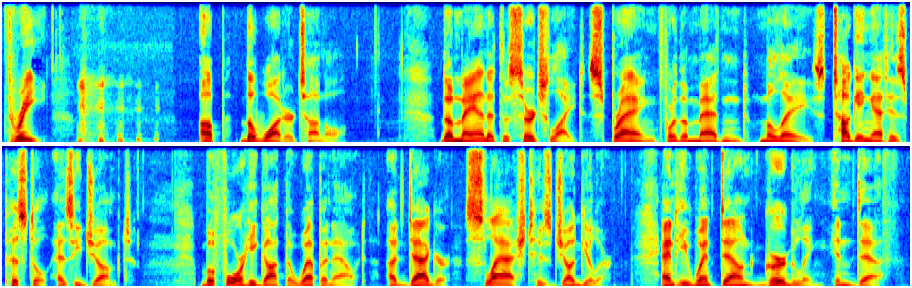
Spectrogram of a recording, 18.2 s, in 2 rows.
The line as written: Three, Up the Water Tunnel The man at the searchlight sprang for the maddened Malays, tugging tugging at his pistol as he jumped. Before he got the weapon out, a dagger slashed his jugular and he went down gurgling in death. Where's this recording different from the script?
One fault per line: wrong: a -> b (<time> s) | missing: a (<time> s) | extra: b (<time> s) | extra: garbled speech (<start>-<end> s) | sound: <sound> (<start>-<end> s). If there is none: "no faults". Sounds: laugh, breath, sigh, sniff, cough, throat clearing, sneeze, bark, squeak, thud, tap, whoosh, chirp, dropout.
sound: laugh (0.7-1.6 s)
missing: tugging (8.7 s)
